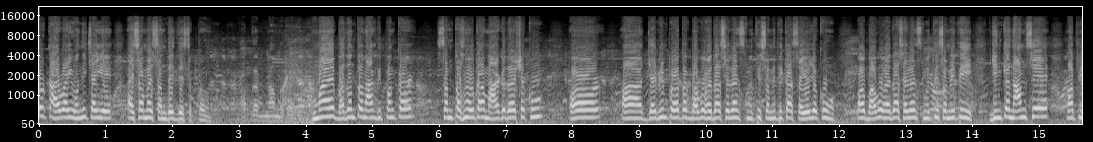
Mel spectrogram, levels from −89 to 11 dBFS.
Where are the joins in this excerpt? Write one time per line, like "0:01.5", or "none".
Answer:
none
